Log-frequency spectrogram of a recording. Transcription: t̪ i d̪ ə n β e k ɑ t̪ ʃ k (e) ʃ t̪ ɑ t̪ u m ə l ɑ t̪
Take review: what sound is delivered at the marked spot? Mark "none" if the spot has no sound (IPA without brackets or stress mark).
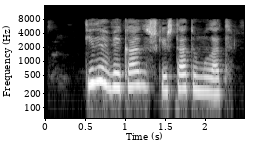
e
